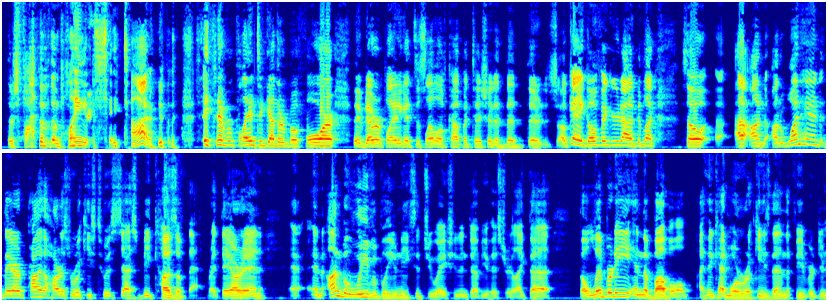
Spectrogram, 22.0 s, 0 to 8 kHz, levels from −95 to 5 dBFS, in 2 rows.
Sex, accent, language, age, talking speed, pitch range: male, American, English, 30-49, 215 wpm, 120-175 Hz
